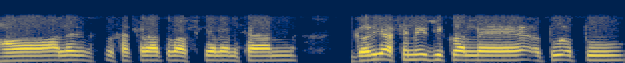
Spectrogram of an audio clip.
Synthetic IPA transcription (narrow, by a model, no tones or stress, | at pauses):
ɦɔ̃alɛsakɾat̪baskɛlɛnkʰan | ɡəɽiasinːd͡ʒikɔlɛt̪uət̪u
